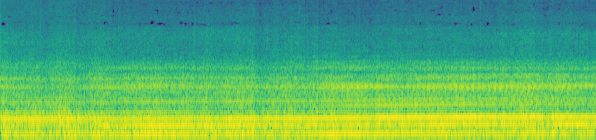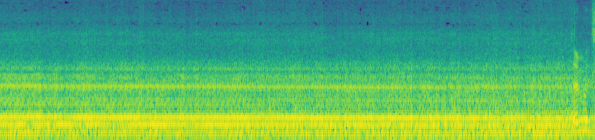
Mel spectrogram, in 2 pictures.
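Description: Loud, sustained engine drone with steady harmonic tones from a motorcycle with a loud exhaust roaring continuously nearby, passing a bridge during a motorcycle meet.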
